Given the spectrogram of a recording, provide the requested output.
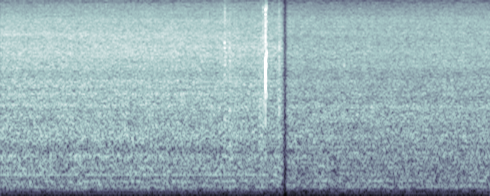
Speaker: When I first started this up when I got it, I thought it was really loud, but when it's in the window it's a lot quieter.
